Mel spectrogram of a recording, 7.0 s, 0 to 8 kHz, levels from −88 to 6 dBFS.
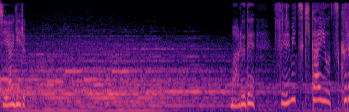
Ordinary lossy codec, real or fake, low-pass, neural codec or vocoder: none; real; 7.2 kHz; none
